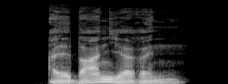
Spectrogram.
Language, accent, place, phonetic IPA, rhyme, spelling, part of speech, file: German, Germany, Berlin, [alˈbaːni̯əʁɪn], -aːni̯əʁɪn, Albanierin, noun, De-Albanierin.ogg
- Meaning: alternative form of Albanerin, female equivalent of Albanier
